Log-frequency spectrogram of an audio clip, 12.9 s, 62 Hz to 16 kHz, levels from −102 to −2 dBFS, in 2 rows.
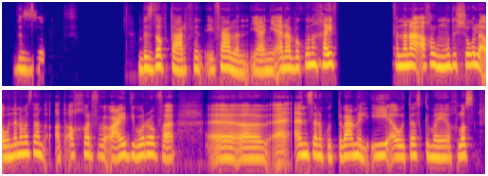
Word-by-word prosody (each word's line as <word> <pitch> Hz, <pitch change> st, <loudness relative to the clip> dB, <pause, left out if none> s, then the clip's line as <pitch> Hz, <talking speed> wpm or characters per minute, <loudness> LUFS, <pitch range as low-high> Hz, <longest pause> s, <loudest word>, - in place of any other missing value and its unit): بالضبط. 190 Hz, -1 st, -8 dB, 1.2 s
بالضبط 215 Hz, +3 st, 0 dB
عارفة 185 Hz, +2 st, 0 dB
ال 195 Hz, -, -9 dB
إ -, -, -5 dB
فعلًا 190 Hz, -6 st, 0 dB
يعني 180 Hz, +3 st, -2 dB
أنا 215 Hz, +1 st, +4 dB
باكون 245 Hz, +6 st, +1 dB
خايفة 260 Hz, +1 st, +4 dB, 0.8 s
إن 245 Hz, 0 st, +4 dB
أنا 255 Hz, -, +7 dB
أخرج 250 Hz, +1 st, +5 dB
من 230 Hz, +2 st, +3 dB
mood -, -, -7 dB
الشغل 255 Hz, +1 st, +1 dB
أو 195 Hz, +1 st, +2 dB
إن 205 Hz, -, 0 dB
أنا 240 Hz, +2 st, +1 dB
مثلًا 250 Hz, -2 st, 0 dB, 0.2 s
أتأخّر 230 Hz, +1 st, -4 dB
في 215 Hz, 0 st, -14 dB
قعادي 210 Hz, +1 st, +1 dB
برّه، 230 Hz, +3 st, +1 dB
ف 215 Hz, -3 st, -13 dB
آآ 185 Hz, +1 st, +1 dB, 0.4 s
آآ 185 Hz, -, 0 dB, 0.4 s
أنسى 230 Hz, 0 st, +2 dB
أنا 215 Hz, -, 0 dB
كنت 200 Hz, 0 st, -7 dB
باعمل 215 Hz, -2 st, +1 dB
إيه 215 Hz, +3 st, -1 dB
أو 200 Hz, +2 st, -1 dB
task 220 Hz, +2 st, -5 dB
ما 195 Hz, -1 st, -1 dB
يخلصش، 215 Hz, +3 st, -3 dB
215 Hz, 165 wpm, -20 LUFS, 195-235 Hz, 1.2 s, أنا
